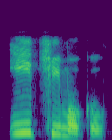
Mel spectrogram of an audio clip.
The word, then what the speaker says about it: Ichimoku: You know, the pronunciation is always Fibonacci. So similarly, it's not Ikimoku or Ichimoku. It is officially called as Ichimoku.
